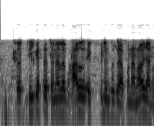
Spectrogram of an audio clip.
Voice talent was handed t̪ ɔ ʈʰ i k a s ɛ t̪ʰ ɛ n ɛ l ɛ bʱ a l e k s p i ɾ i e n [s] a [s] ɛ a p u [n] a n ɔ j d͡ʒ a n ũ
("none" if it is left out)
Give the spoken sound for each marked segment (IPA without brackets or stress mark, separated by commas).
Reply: s, s, n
